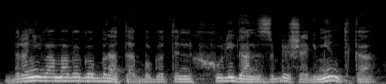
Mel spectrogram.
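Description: An actor playing a sympathetic, grumbling village countryman who muses aloud, with a gravelly, husky voice, in a radio drama. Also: mid-range voice, animated, mellow. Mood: indignant. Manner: rustic, musing, drawn-out, hesitant repetitions. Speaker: narrator character in a radio serial. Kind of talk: folksy radio drama monologue.

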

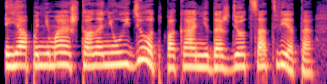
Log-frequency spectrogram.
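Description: A woman reading a novel aloud in the first person, measured and intimate, like inner monologue. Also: fairly high pitch, steady tone, dry recording. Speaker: audiobook narrator. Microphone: close studio mic. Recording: dry studio recording.

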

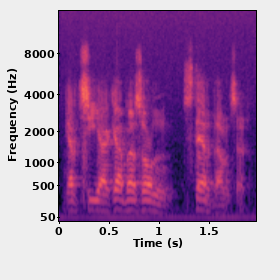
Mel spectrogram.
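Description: An actor playing an authoritative, businesslike senior police official in a radio drama, speaking in formal, deliberate phrases. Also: male voice, medium pitch, a bit bright, lightly acted. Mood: methodical. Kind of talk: Dutch-language radio drama acting. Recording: noisy old radio drama recording.

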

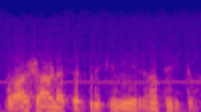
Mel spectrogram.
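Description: A man's voice: medium pitch, animated, unhurried, slight background noise, close to an everyday voice, low-quality recording. An actor playing an aging, remorseful emperor and father in a radio play, grave, regal and given to sighing. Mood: remorseful, solemn. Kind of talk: radio play acting, solemn. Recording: radio play with faint music.

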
